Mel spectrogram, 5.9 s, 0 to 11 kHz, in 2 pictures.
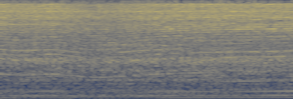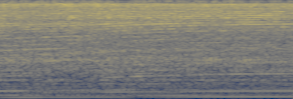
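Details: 1992 Suzuki Sidekick in 4x4 mode: small petrol engine idling and revving with shifting tonal hums underneath; a strange noise is present, source unidentified.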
